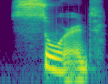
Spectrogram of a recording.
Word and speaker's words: sword: Okay, number 8, sword. This one is fun. The W is silent, just like to or answer.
